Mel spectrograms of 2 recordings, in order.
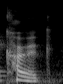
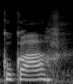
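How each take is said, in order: First: It is said in the speaker's plain accent. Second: It is said in an imitated foreign accent. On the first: "they don't even say Coke" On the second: "It's like a kuka"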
